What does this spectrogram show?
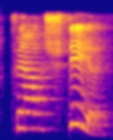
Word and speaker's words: verstehen: In German, V is actually pronounced like the English letter F. Yes, F. Not V like in English, but F. So German V equals F sound. The example word is verstehen. Say it, verstehen.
